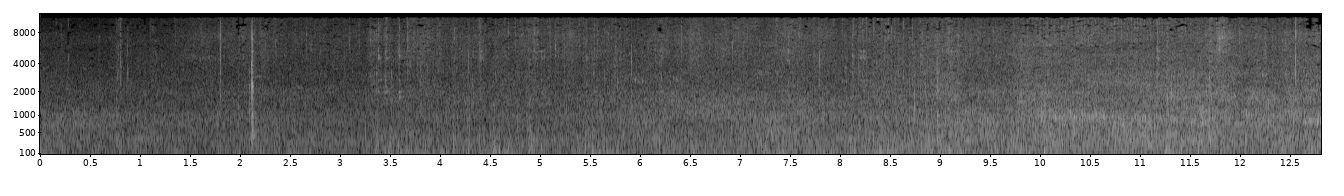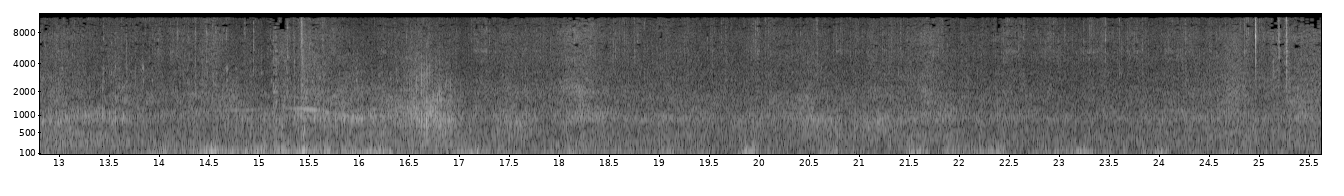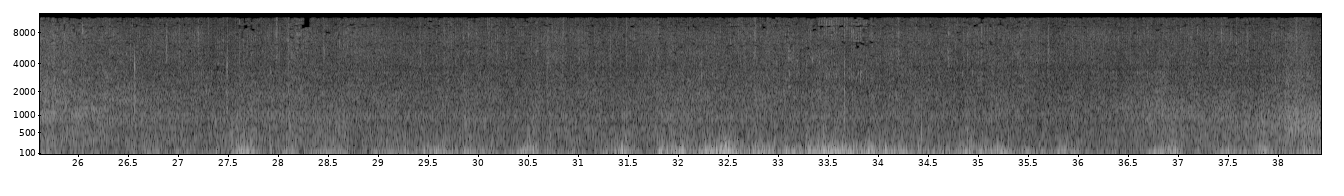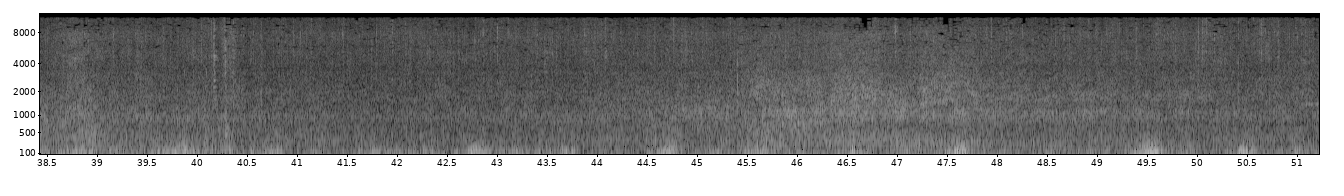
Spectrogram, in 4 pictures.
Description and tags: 4ch surround recording of a bike riding through city traffic (Leipzig/Germany) on an evening in late spring.
Recorded with a Zoom H2 with a Rycote windshield in a shock mount fastened to the center frame above the pedals.
All recordings in the set are raw from the recorder and will usually need a hi-pass filter to deal with the rumble.
Bumpy ride along a badly maintained road with heavy traffic passing by.
These are the REAR channels, mics set to 120° dispersion.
